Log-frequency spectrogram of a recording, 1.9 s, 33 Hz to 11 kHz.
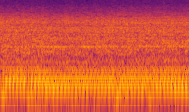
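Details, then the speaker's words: Norton PGi2500c inverter generator after the owner cleaned and tuned it: small engine holds a steady, even buzz with no surging, misses or hunting; starting better and running smoother. "Yep, starting a lot better now. More smooth. I cleaned it up myself."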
